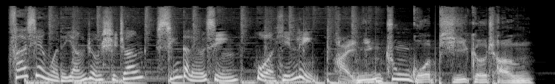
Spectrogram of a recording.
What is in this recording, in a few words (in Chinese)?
女4号 广告 男女合配, 国语女声配音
